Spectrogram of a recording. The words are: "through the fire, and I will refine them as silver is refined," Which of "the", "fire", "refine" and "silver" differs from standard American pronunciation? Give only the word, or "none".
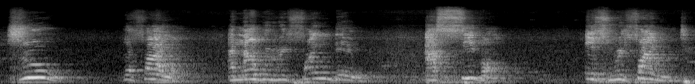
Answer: silver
